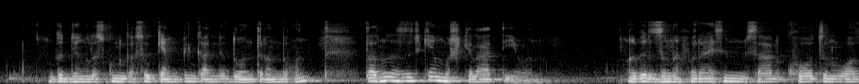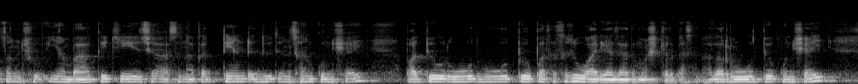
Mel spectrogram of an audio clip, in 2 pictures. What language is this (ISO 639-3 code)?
kas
